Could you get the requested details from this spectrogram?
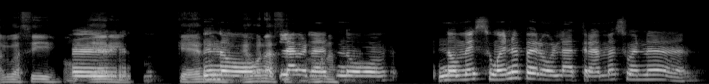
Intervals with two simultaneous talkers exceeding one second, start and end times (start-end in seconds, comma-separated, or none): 1.8-3.4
